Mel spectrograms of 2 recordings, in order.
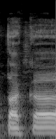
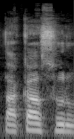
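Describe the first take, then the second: First: তাকা with the final "aa" held one beat; one-alif stretch. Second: তাকাসুর with the "kaa" cut short; short vowel mistake. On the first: Teacher corrects learners, তাকা with a drawn-out ending. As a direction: lengthen the last vowel of তাকা slightly. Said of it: "একটু এক আলিফ টান আছে". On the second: Teacher warns learners of a mistake, তাকাসুর said unstretched. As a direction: rush through তাকাসুর without stretching its middle vowel. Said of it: "তাকাসুর বললে গেলে হবে না". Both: Shown as a demonstration.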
